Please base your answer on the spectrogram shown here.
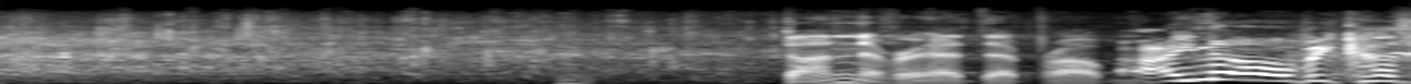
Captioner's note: laughing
